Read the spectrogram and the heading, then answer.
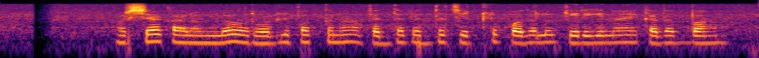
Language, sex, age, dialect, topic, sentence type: Telugu, male, 25-30, Southern, agriculture, statement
